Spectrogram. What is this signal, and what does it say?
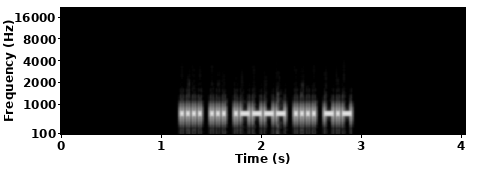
Morse code, heard as a keyed tone, about 40 wpm, 700 Hz. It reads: HS1HK
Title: DXCC-100 Call Signs - 5 Characters - 40wpm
